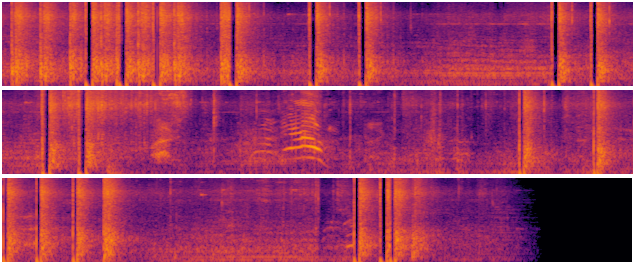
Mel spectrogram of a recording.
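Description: Irregular knocks, scuffs and clatter from a police body camera being jostled against the officer's gear as he moves, with short bursts of voices in between. The sound cuts off abruptly about half a second before the end.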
